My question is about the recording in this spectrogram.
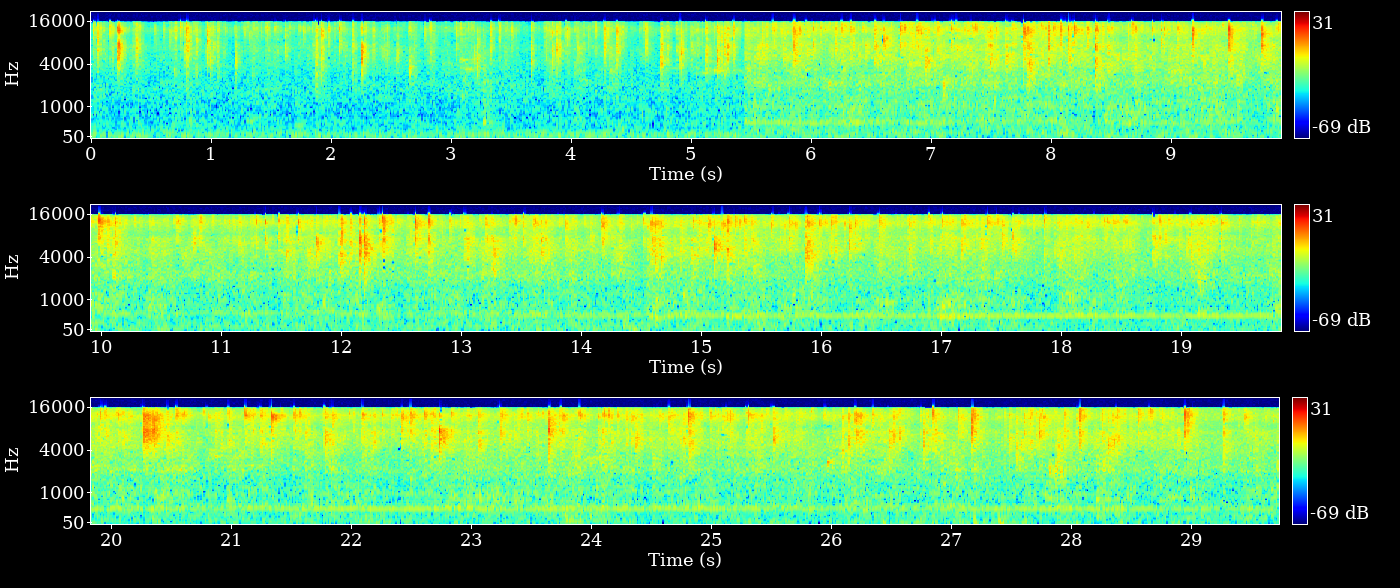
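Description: Rain falling, with many separate drops striking nearby surfaces as sharp clicks. About five seconds in the rain sound grows denser and a faint steady tone joins it.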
